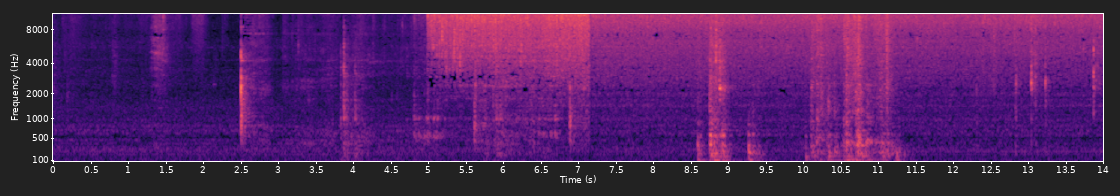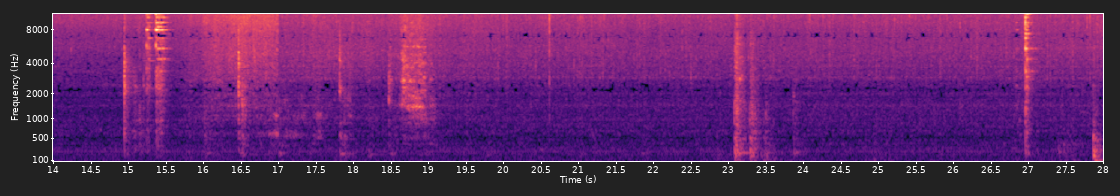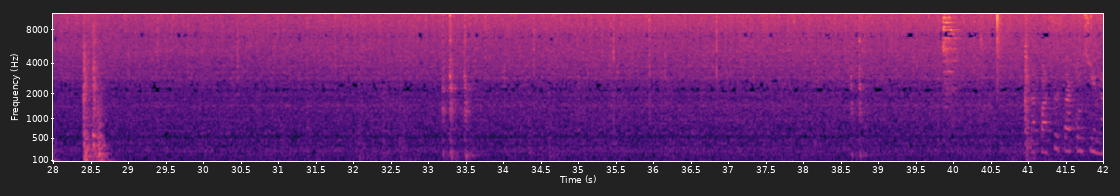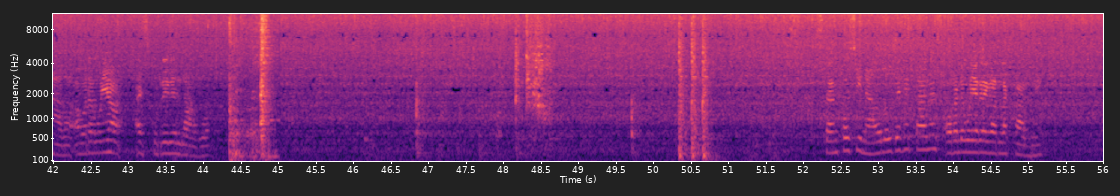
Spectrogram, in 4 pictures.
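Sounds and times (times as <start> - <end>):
spoon stirring and scraping pot: 4.8 - 7.2, 16.4 - 19.2, 47.7 - 48.8
vegetables sizzling in hot oil: 4.8 - 56.0.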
